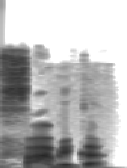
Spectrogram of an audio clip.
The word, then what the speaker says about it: fábrica: para dar outro exemplo na palavra fábrica que é proparoxítona a sílaba tônica fa é a terceira embora seja essa sílaba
